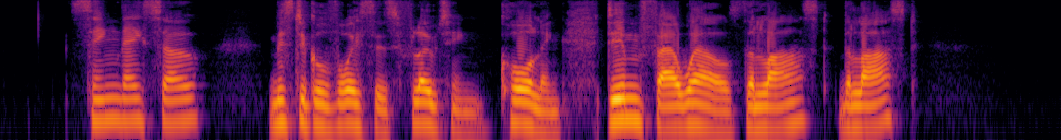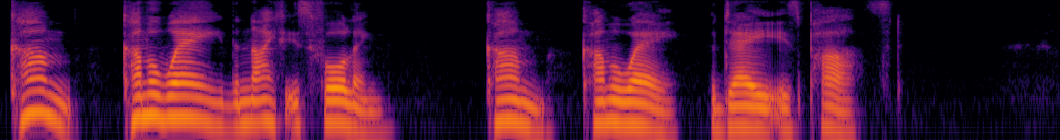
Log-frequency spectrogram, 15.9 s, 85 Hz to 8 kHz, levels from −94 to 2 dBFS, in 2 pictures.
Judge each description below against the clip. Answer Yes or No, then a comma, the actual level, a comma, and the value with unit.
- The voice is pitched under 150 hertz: Yes, medium, 140 Hz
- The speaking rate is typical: No, slow, 100 wpm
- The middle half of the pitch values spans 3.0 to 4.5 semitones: Yes, average, 4.1 semitones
